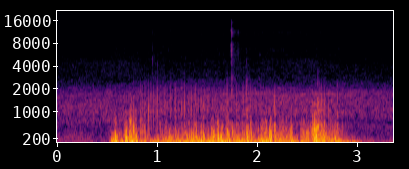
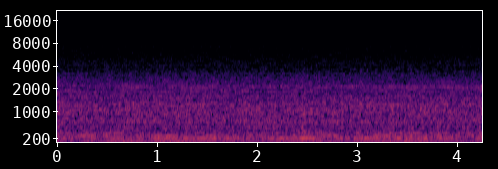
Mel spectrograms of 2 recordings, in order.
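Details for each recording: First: Sears 12-inch oscillating table fan 453.80120, about 40 years old, cleaned and freshly oiled, on high speed; steady whir with loose, irregular low rattle that comes and goes, owner thinks typical wear of a worn old fan: intermittent rattle and vibration. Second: Sears 12-inch oscillating table fan 453.80120, freshly oiled, on high speed: steady airy rush over an even low motor hum, no scraping or ticking; runs smoothly, though a subtle head shake and vibration come and go.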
